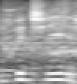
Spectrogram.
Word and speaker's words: Rudwill: Non c'est Roudeville, genre le W ça se prononce en V.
